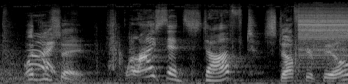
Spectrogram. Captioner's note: buzzer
